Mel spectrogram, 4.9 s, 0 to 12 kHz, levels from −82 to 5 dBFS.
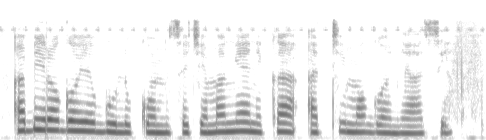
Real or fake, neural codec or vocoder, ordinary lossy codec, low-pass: fake; codec, 16 kHz, 16 kbps, FunCodec, trained on LibriTTS, 50 frames a second; none; 7.2 kHz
